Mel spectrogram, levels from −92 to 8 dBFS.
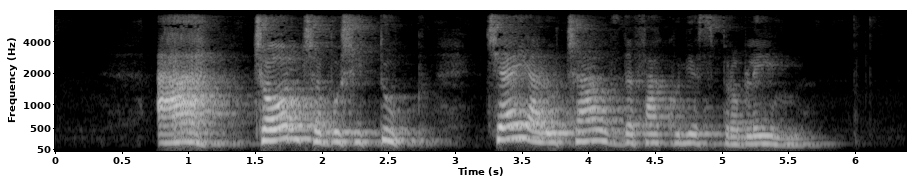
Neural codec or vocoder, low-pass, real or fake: none; 7.2 kHz; real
